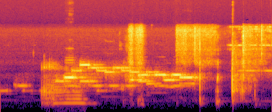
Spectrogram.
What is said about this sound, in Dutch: Gaat de telefoon? Ja. Ah, hij is al stop.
